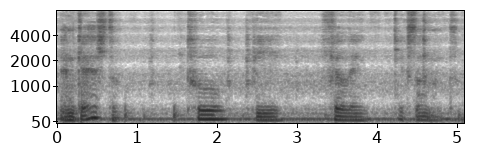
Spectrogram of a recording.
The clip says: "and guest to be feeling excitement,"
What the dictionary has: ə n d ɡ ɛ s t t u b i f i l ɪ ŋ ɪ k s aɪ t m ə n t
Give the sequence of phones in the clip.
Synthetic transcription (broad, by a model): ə n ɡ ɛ ʃ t t u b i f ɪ l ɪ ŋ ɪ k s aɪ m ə n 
